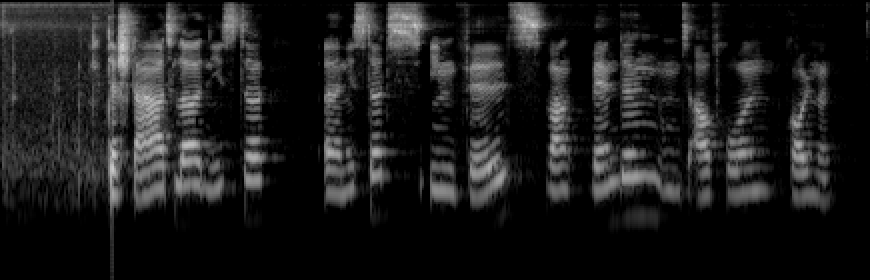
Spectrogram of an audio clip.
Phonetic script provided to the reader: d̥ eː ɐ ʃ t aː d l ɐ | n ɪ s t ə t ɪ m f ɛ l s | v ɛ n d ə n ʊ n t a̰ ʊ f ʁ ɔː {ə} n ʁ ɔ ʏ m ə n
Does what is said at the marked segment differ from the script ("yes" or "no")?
no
